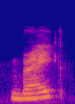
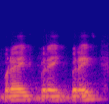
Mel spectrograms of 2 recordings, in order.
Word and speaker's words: break: como como tú pronunciadas break exacto de hecho está muy bien pronunciado pero normalmente es un break point break hombre que está haciendo la típica ere nuestra que es una re arrastrada break break no existe sonido r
